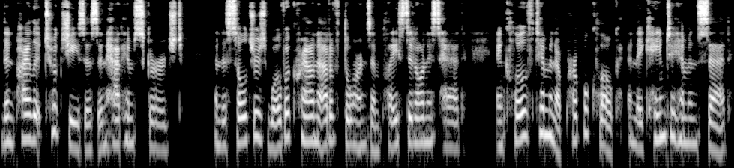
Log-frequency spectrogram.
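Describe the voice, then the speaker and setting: A woman reading a long scripture passage aloud in a measured liturgical style, slowing down on the quoted words. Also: mid-range voice, no echo. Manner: slow and deliberate on quoted words. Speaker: scripture reader.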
